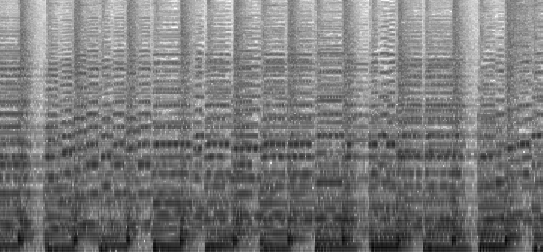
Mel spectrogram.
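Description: Accordion playing a polka: a lively melody over a steady alternating bass-and-chord accompaniment, about two beats a second.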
